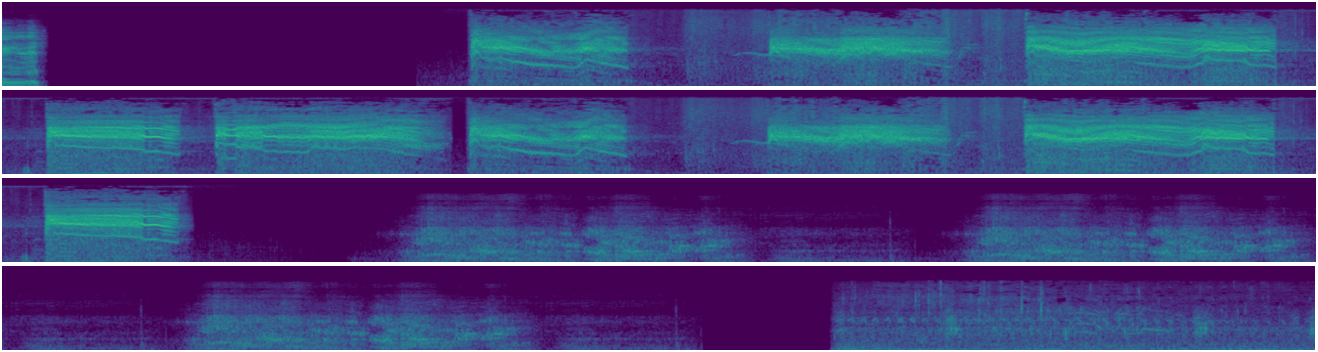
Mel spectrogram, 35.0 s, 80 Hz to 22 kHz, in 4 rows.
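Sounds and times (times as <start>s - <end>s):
animal calling: 3.1s - 18.8s.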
